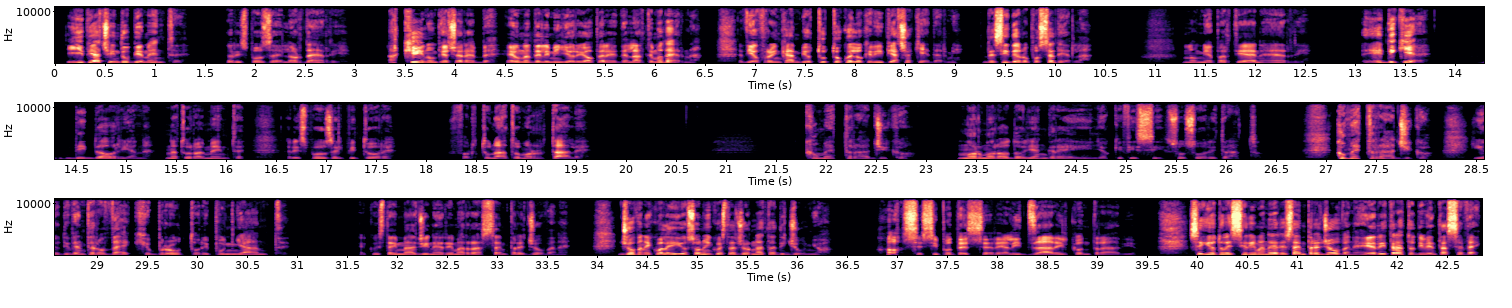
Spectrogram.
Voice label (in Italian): U87 per confronto iRig Mic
